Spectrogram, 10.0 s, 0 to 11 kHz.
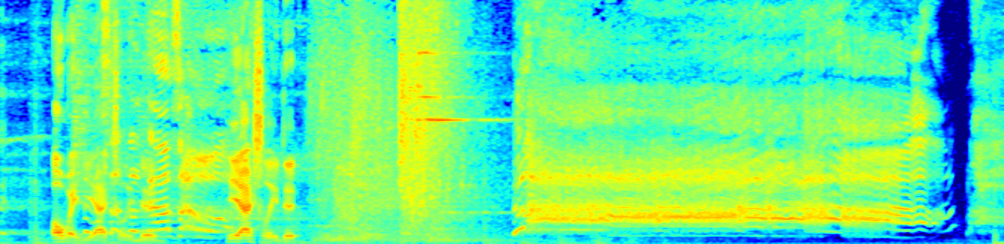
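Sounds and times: child screaming: 0:05.2 - 0:09.5.

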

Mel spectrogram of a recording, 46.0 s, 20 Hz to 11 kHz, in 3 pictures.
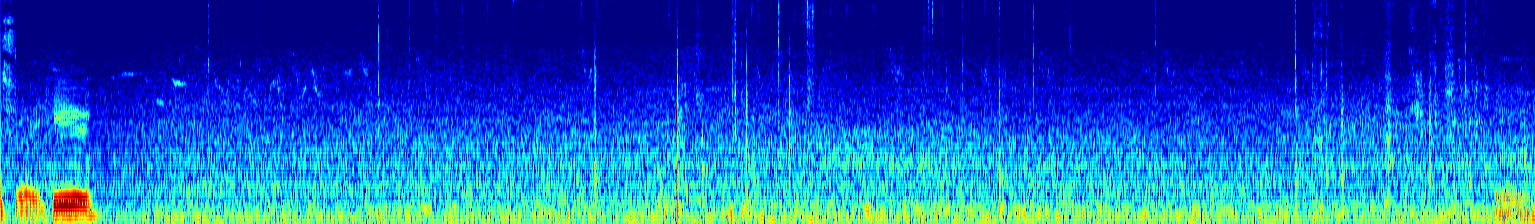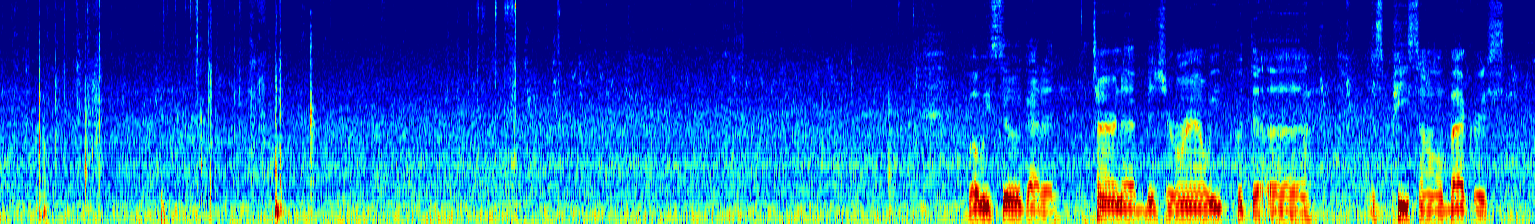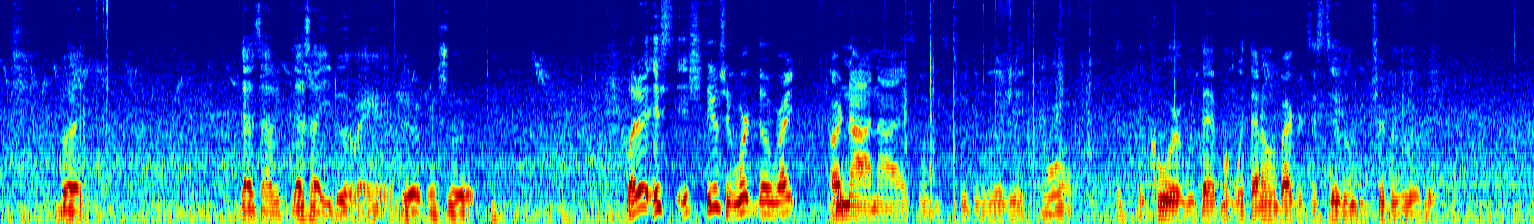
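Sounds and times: low mechanical hum: 0:00.0 - 0:46.0
clicks and taps of engine parts: 0:05.8 - 0:10.8, 0:12.9 - 0:18.7, 0:23.8 - 0:24.6, 0:39.6 - 0:41.8.

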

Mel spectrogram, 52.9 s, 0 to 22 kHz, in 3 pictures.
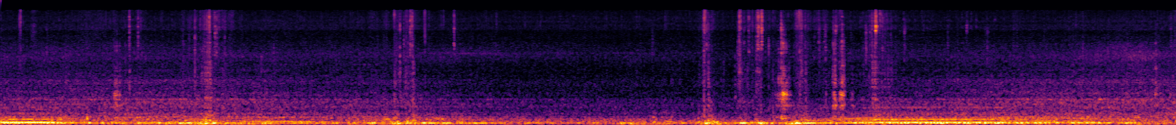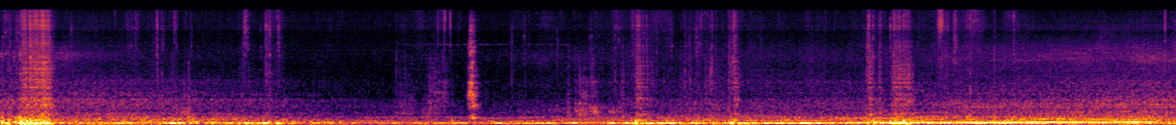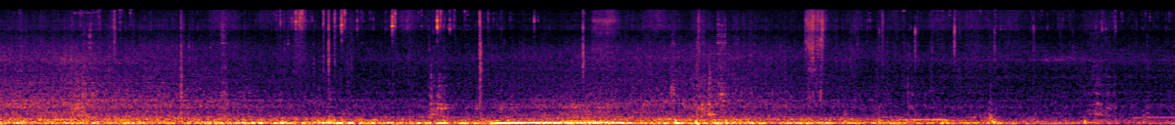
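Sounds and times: car engine and road rumble: 0:00.0 - 0:52.9.

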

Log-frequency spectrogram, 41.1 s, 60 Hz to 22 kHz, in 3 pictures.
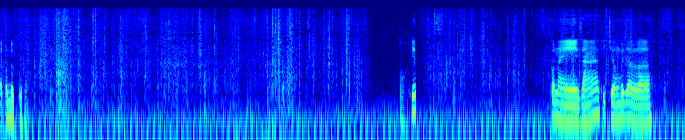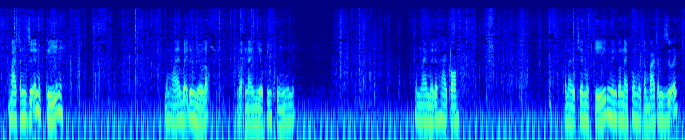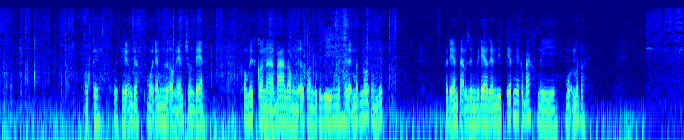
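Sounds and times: plastic sack rustling: 0:00.0 - 0:19.6, 0:20.2 - 0:35.5
steady low rumble: 0:00.0 - 0:41.0.

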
